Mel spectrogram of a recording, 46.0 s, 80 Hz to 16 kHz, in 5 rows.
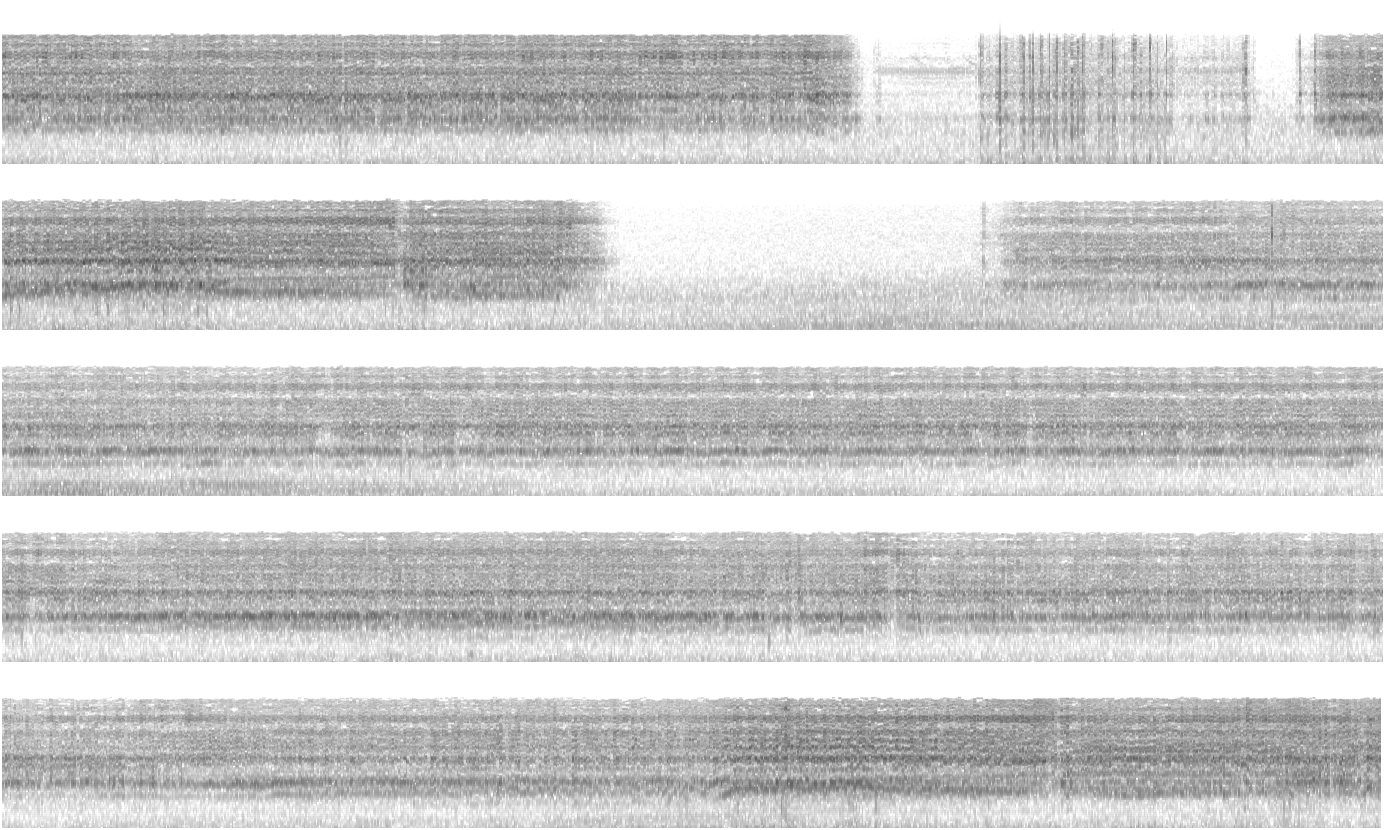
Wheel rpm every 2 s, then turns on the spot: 110, 120, 90, 20, 50, 110, 60, 0, 60, 70, 70, 70, 70, 70, 70, 70, 70, 70, 70, 70, 70, 110, 110.
6-8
